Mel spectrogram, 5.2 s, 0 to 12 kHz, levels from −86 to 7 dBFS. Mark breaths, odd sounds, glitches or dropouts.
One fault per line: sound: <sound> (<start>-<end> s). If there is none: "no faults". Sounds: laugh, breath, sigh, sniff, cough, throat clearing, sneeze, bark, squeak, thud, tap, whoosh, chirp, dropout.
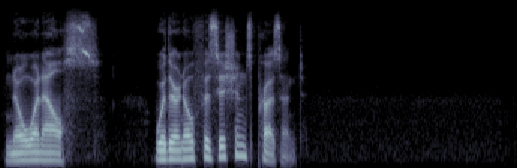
no faults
